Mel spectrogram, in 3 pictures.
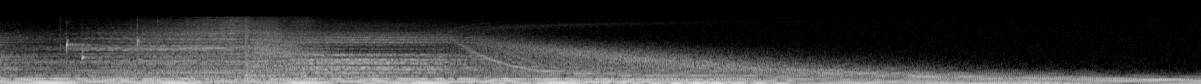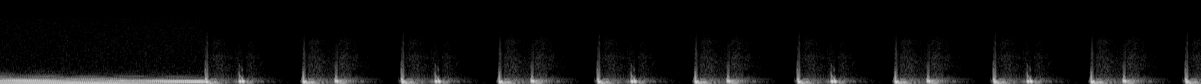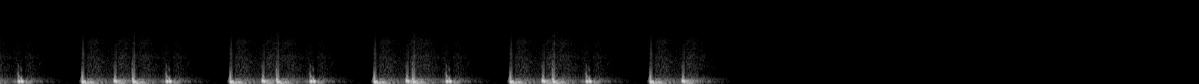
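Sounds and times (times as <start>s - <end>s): heartbeat thumps: 14.0s - 31.0s.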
